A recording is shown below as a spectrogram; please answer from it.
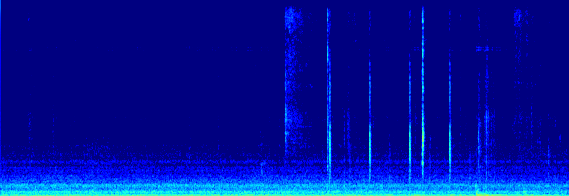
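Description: A heavily loaded big truck labours up a hill on an Australian highway to Toowoomba, a steady deep engine rumble and road roar with faint clicks near the end.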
